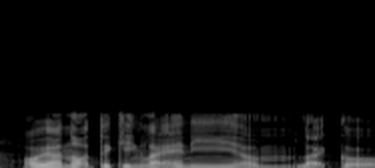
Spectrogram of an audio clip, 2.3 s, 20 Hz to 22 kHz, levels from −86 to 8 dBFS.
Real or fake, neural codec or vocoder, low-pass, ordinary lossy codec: real; none; 7.2 kHz; none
